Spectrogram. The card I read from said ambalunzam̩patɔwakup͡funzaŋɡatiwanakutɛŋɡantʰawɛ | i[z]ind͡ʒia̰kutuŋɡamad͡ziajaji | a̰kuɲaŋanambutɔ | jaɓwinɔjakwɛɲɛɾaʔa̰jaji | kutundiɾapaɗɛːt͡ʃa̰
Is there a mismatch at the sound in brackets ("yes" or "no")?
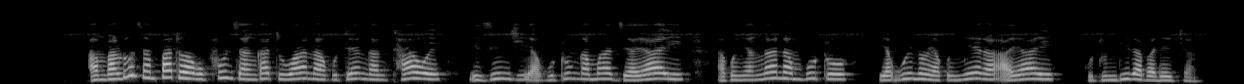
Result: no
